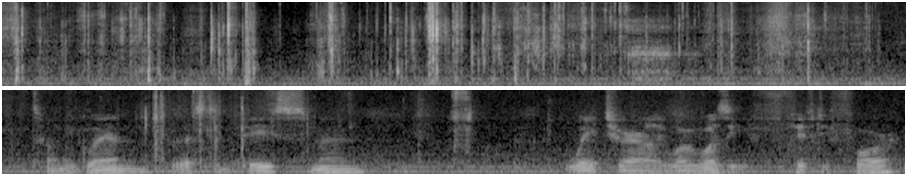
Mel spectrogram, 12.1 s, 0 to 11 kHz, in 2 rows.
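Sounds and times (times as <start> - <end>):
foil wrapper crinkling: 0.0 - 5.9, 6.9 - 7.8.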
